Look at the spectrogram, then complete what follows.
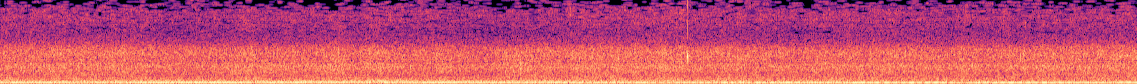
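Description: Personal watercraft (jet ski) engine running steadily at low speed, a steady hum with a rushing haze; its pitch drops slightly about four seconds in.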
